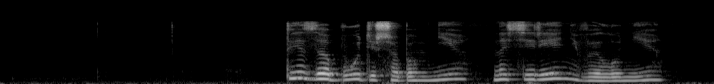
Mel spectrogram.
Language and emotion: Russian, sad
